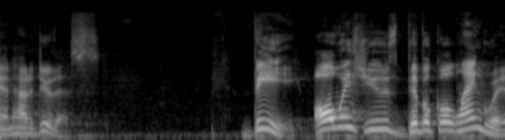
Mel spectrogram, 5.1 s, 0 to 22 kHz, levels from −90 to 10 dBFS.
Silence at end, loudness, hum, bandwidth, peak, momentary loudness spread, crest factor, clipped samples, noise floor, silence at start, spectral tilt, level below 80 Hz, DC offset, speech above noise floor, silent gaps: 0 s; -28 LUFS; none; 15.5 kHz; -10 dBFS; 16 LU; 20 dB; under 0.1%; -71 dBFS; 0 s; -4.5 dB/octave; -58 dBFS; under 0.1%; 42 dB; none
